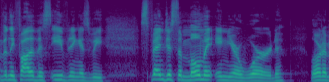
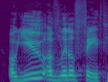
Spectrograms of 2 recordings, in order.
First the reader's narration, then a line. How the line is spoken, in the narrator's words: he said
